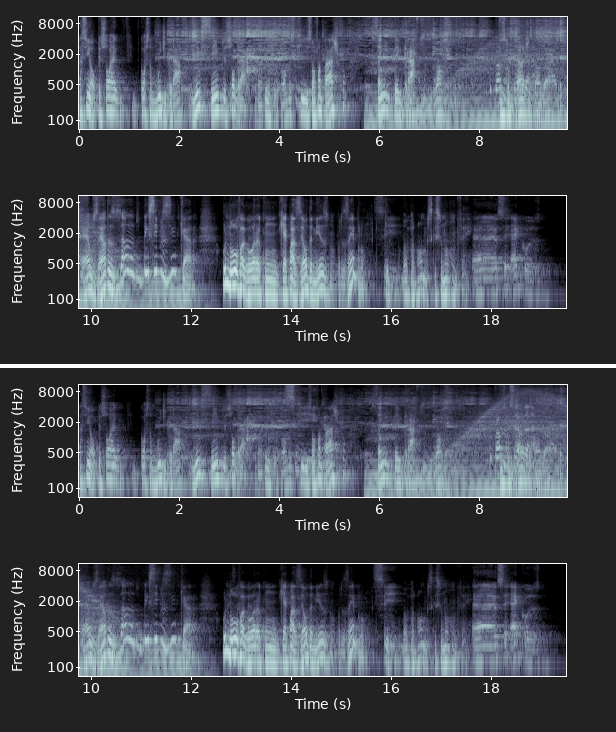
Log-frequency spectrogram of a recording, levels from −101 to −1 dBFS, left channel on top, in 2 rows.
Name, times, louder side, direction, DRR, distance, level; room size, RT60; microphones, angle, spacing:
voice 1, 0.0-5.2 5.9-7.7 8.4-9.4 9.7-12.4 12.6-15.5 15.9-17.6, left 4 dB, 50° left, 0.5 m, -30 dB
sound 1, 1.5-10.2, left 9 dB, 85° left, 0.8 m, -39 dB
voice 2, 4.1-5.1 8.2-9.2 10.1-10.2 12.7-13.0 15.7-16.1 17.6-19.0, right 3 dB, 80° right, 2.7 m, -40 dB
sound 2, 5.7-11.9, left 1 dB, 45° right, 4.6 m, -38 dB
18.5 x 13.5 x 4.7 m
head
